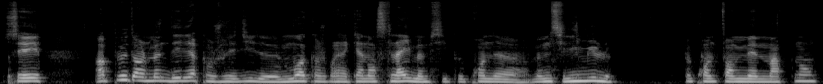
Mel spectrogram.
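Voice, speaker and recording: A man's voice: mid-range voice, steady tone, normal speed, dark tone. A man chatting casually about his manga purchases, rambling with many hesitations and restarts, filming at home. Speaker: manga collector vlogger. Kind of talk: casual haul video chat. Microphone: camera filming books, speaker off-frame.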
